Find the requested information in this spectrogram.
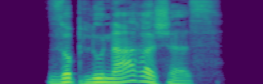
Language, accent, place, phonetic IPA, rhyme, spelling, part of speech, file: German, Germany, Berlin, [zʊpluˈnaːʁɪʃəs], -aːʁɪʃəs, sublunarisches, adjective, De-sublunarisches.ogg
- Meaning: strong/mixed nominative/accusative neuter singular of sublunarisch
